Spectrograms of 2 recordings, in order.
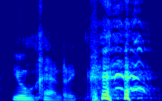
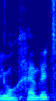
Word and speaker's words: Jungheinrich: Entonces, si lo decimos rápido, John Henry, pues ya está. Ya sabemos pronunciar Jungheinrich. Bueno, como ahora ya nos conocemos y ya sabemos pronunciar Jungheinrich, me gustaría avanzar en esta conferencia.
